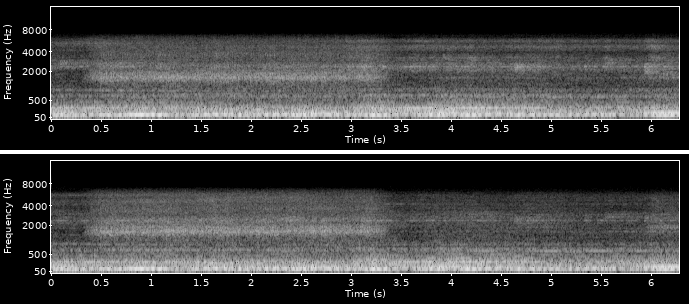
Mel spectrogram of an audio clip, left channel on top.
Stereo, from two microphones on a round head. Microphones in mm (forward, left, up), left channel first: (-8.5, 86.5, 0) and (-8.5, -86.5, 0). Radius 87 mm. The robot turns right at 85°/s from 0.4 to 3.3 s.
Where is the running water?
165° left, 6.5 m; by 6.3 s 50° left, 6.5 m.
